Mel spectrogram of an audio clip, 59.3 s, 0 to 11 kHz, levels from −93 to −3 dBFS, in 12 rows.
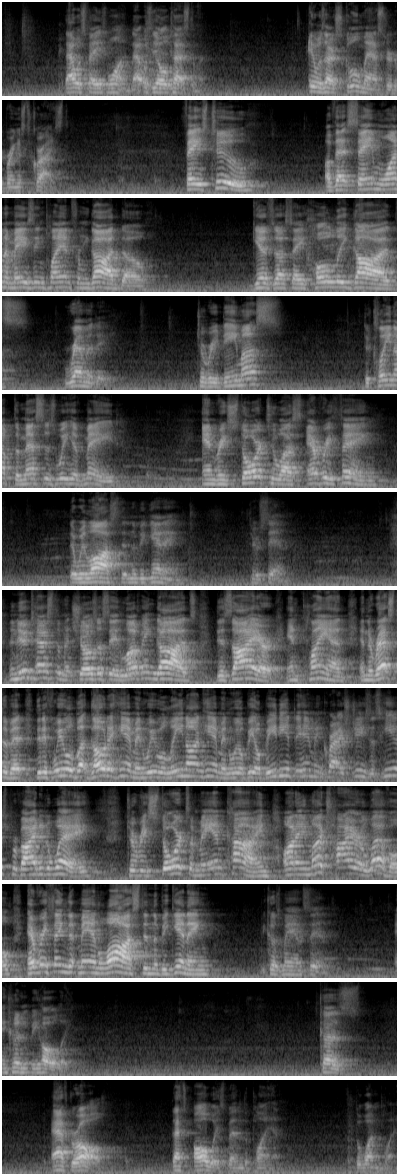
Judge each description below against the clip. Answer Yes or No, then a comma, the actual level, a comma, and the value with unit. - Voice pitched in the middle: Yes, medium, 165 Hz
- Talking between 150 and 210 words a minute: No, average, 140 wpm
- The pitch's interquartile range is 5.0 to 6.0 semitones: Yes, average, 5.3 semitones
